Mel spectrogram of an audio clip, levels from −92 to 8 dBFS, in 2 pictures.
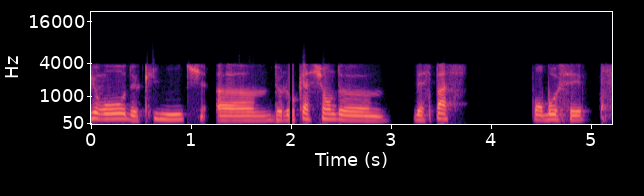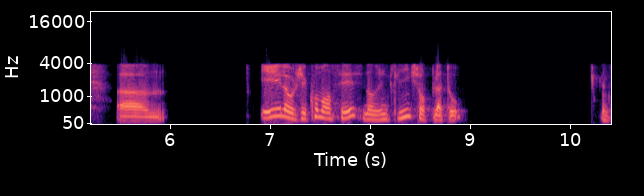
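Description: A speech recording on a G.726 ADPCM line at 32 kbit/s, band-limited to roughly 200 Hz–3.7 kHz, with packet loss on the ADPCM call from 1.98 to 2.07 s. About two packets, some 40 ms, drop to a hard-edged silence. Unlike a simple dropout, the audio then returns with brief, slight distortion. This happens because the decoder's adaptive predictor and step size have drifted from the sender's, and the sound settles only once they realign.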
